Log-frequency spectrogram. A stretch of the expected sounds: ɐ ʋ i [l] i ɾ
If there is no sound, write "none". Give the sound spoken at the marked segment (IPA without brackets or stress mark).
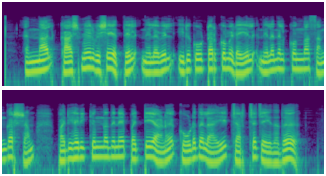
l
